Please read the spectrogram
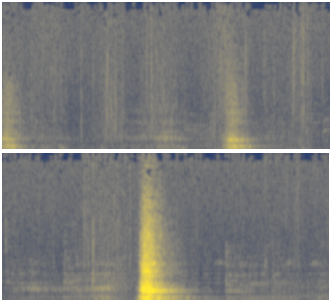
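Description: Faint background music, with three short breathy exhalations from a disc golfer throwing: one at the start, one about two seconds in, and the loudest near the end.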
